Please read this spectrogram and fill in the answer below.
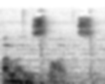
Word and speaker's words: oocytes: it's actually pronounced oocytes.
